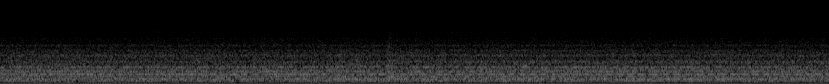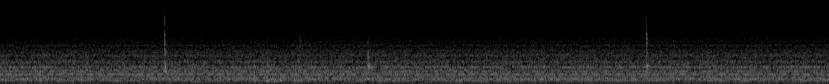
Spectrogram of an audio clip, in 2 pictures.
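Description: Steady room tone: an even hiss with a low hum, and a couple of faint ticks about ten and fifteen seconds in.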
